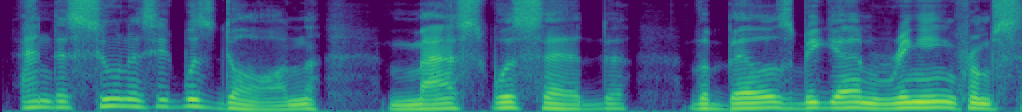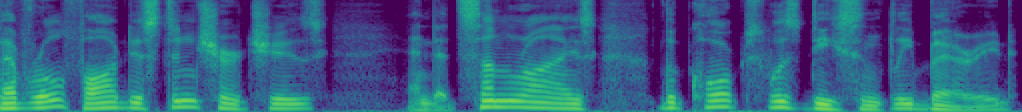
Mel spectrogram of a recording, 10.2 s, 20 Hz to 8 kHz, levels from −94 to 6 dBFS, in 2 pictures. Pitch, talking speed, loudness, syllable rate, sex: 130 Hz, 160 wpm, -18 LUFS, 4.5 syllables/s, male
